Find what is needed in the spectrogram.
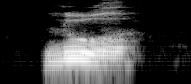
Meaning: loure
- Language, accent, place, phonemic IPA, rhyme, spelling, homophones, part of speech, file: French, France, Lyon, /luʁ/, -uʁ, loure, lourd / lourds, noun, LL-Q150 (fra)-loure.wav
